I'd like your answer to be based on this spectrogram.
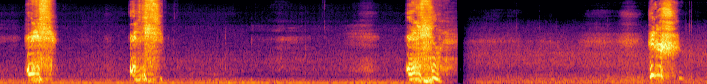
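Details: Female sneezing, late summer compilation: four separate sharp, explosive sneezes over quiet room noise; sneezing.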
